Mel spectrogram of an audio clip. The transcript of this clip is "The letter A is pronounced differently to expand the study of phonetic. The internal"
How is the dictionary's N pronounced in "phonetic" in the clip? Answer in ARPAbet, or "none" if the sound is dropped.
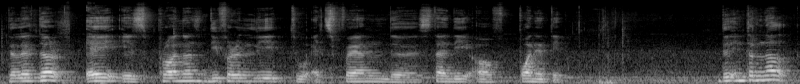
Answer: L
